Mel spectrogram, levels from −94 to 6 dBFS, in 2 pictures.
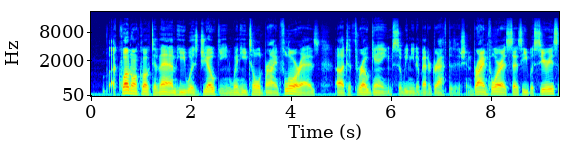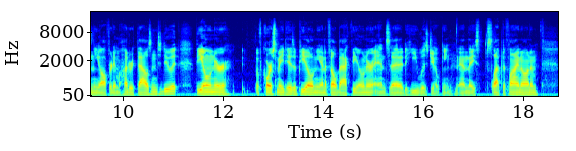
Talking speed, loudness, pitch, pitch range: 210 wpm, -27 LUFS, 95 Hz, 85-105 Hz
